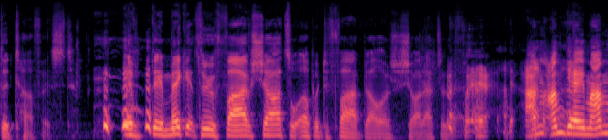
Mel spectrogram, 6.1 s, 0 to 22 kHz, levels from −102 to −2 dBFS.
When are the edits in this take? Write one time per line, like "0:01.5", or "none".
0:01.0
